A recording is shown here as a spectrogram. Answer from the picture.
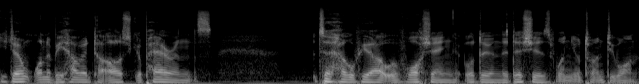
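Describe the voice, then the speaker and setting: Soft-spoken, a man talks at a moderate pace with a fairly low pitch and fairly even intonation. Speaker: vlogger. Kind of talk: personal testimony monologue. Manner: halting.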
